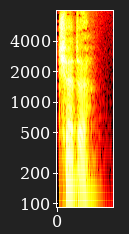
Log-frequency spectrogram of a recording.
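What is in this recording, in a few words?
"cheddar", British English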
